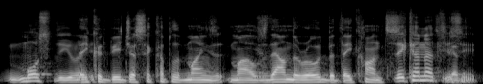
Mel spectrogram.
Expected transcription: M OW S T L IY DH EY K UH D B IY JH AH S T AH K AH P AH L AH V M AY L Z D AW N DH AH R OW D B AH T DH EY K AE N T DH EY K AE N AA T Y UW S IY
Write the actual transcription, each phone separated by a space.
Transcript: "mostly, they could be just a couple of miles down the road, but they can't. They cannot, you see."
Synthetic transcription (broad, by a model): M OW S T L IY DH EY K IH D B IY JH AH S T AH K AH P L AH V M AY L Z D AW N DH AH R OW D B AH T DH EY K AE N T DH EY K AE N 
